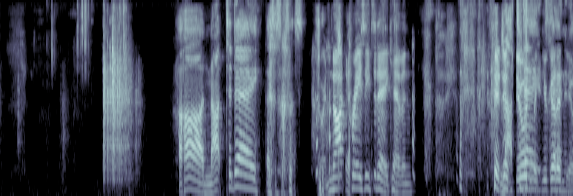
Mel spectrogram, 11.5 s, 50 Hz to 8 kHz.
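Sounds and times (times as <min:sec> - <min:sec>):
dice rolling and clattering: 0:01.0 - 0:02.9
speech: 0:03.6 - 0:11.4
laughter: 0:05.4 - 0:11.4.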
